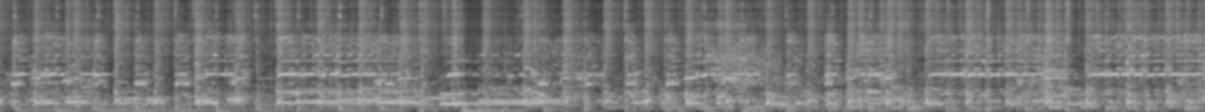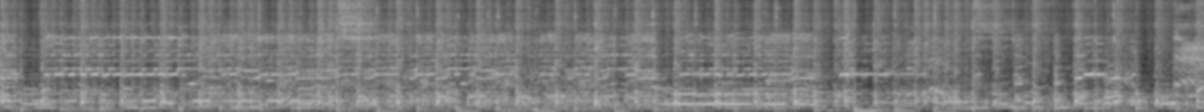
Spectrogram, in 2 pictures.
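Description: Live blues band playing an instrumental passage: a harmonica carrying long held notes over electric guitar, upright bass and a drum kit.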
